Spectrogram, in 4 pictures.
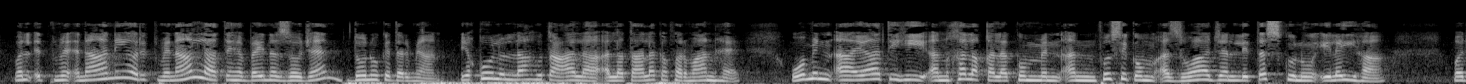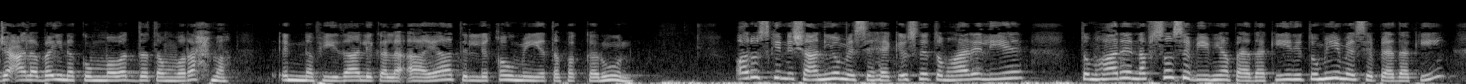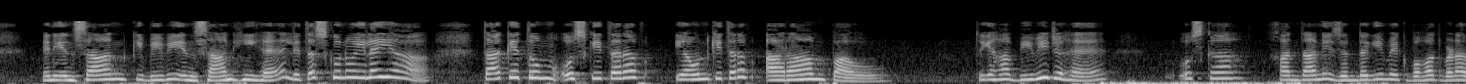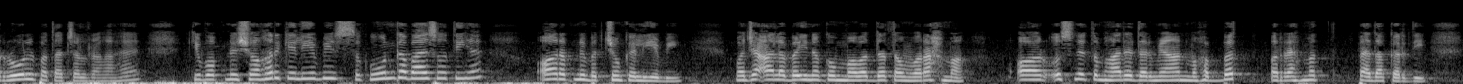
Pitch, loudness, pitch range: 205 Hz, -18 LUFS, 185-240 Hz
